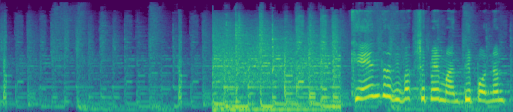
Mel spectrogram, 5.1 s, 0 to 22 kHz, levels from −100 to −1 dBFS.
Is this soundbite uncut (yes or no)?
yes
